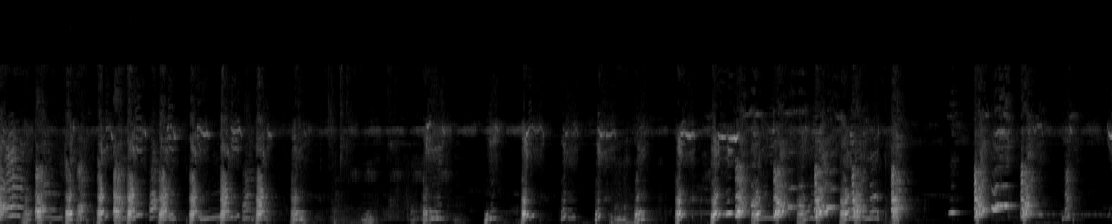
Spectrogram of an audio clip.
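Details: Puppy yapping in fast bursts of sharp high barks and yips, a short pause near the middle, then more rapid excited barking with some whining tones toward the end.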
